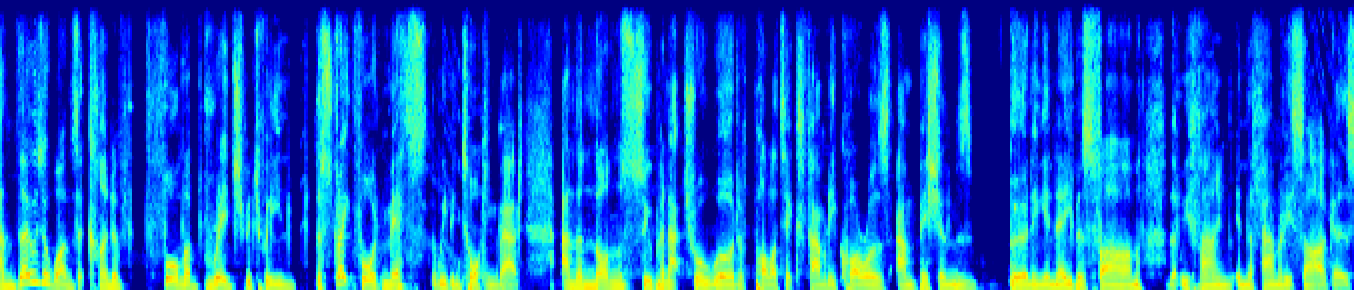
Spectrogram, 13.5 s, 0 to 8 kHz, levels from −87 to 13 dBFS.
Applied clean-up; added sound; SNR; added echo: neural mask model Resemble Enhance denoiser.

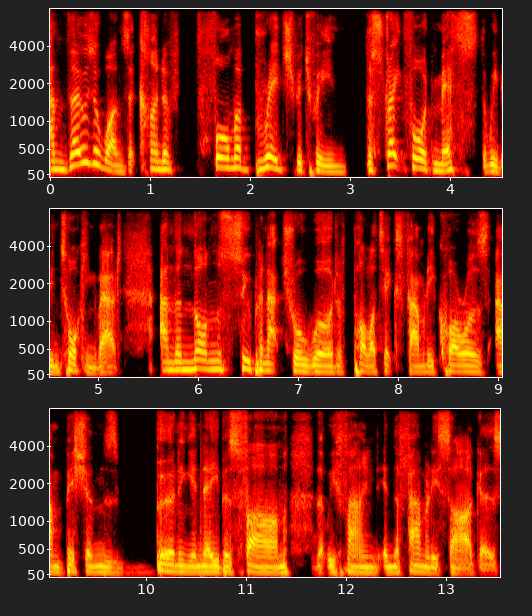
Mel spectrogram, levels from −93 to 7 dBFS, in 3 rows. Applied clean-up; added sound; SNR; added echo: none; none; none; none.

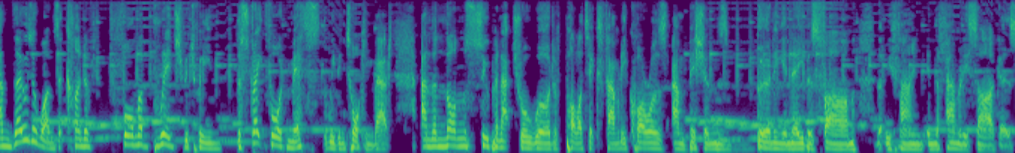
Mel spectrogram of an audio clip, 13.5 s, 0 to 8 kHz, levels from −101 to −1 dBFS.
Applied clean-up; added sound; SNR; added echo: classical method Wiener filter.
